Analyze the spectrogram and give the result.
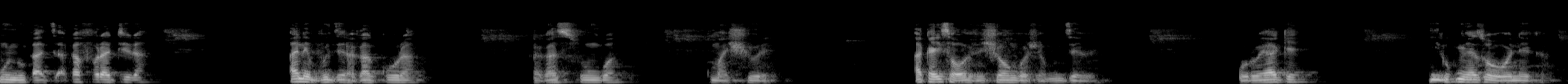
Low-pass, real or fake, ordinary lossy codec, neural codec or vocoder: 7.2 kHz; real; AAC, 48 kbps; none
